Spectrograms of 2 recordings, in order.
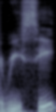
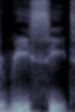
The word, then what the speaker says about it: receipt: Yes, there is a P, but it's a silent P. You do not say receipt. You just say receipt.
